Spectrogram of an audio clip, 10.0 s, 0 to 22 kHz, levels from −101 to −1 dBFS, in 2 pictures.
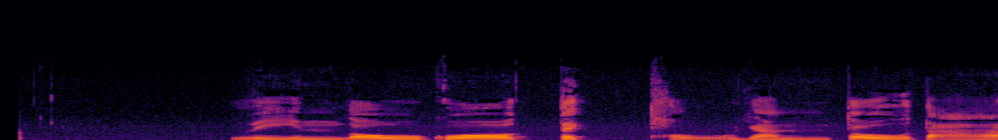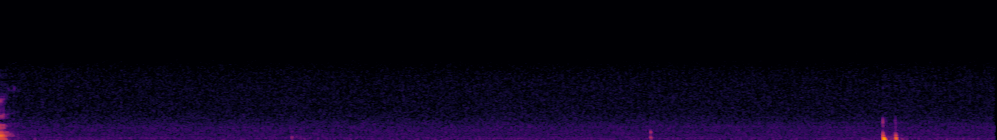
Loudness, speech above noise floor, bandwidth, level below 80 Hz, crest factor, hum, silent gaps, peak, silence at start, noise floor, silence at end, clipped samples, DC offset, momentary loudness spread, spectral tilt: -35 LUFS; 46 dB; 10 kHz; under -90 dBFS; 22 dB; none; none; -16 dBFS; 1.15 s; -80 dBFS; 0.55 s; under 0.1%; under 0.1%; 14 LU; -5.5 dB/octave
